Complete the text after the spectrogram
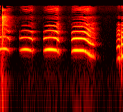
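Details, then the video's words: Pet capuchin monkey named Aleksa, a small domestic monkey "talking" with the sounds it uses to communicate: a series of four clear whistled chirps, each with a slight rise and fall, spaced about a third of a second apart, indoors. ""Разговор" домашнего капуцина Алексы!"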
